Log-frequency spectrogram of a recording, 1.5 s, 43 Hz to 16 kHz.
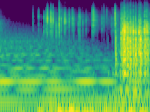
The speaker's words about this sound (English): Damage for this spell is 5d6. Let's roll a whole heap of dice. How exciting.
